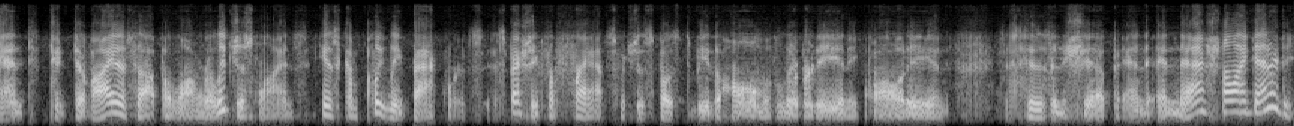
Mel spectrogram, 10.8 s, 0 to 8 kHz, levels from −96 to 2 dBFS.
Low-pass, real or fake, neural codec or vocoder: 7.2 kHz; fake; vocoder, 22.05 kHz, 80 mel bands, HiFi-GAN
